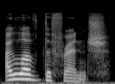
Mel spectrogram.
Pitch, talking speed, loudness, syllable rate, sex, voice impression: 200 Hz, 205 wpm, -18 LUFS, 5.1 syllables/s, female, feminine, adult-like, slightly intellectual, reassuring, elegant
